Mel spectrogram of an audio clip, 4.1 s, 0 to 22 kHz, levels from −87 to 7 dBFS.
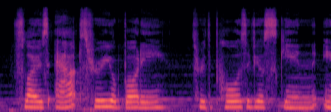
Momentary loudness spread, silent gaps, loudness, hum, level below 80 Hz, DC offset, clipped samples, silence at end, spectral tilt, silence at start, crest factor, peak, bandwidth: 9 LU; none; -27 LUFS; none; -62 dBFS; under 0.1%; under 0.1%; 0 s; -5.5 dB/octave; 0.1 s; 16 dB; -12 dBFS; 16 kHz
